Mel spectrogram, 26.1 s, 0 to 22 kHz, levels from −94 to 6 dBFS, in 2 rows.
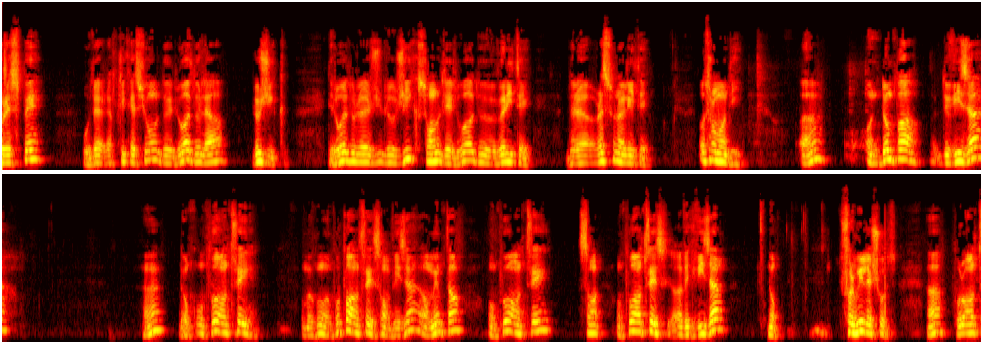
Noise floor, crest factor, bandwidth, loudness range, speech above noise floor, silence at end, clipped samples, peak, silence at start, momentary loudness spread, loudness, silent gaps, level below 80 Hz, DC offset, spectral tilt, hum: -77 dBFS; 24 dB; 12.5 kHz; 4 LU; 51 dB; 0 s; under 0.1%; -4 dBFS; 0 s; 15 LU; -26 LUFS; none; -78 dBFS; under 0.1%; -4.5 dB/octave; none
